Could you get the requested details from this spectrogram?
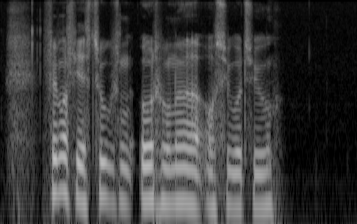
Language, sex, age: Danish, male, 20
